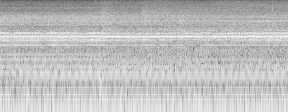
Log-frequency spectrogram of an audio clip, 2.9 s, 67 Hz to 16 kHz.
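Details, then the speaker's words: Skid steer running a Vacuworx CM3 vacuum lifting attachment: hydraulics on, pump fires up with a steady even hum over the engine while lowering and building vacuum; no surging, grinding or knocks, normal. "So here we go. Start up, turn on my hydraulics. You hear the pump fire up."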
